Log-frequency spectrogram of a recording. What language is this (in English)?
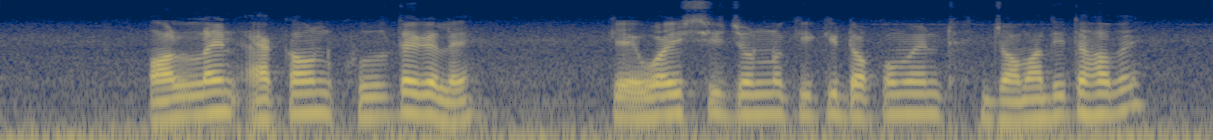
Bangla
